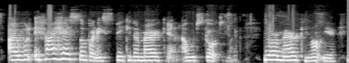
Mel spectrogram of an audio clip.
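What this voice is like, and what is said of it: British accent. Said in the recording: “I just love your accent ... it's a British accent girl”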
